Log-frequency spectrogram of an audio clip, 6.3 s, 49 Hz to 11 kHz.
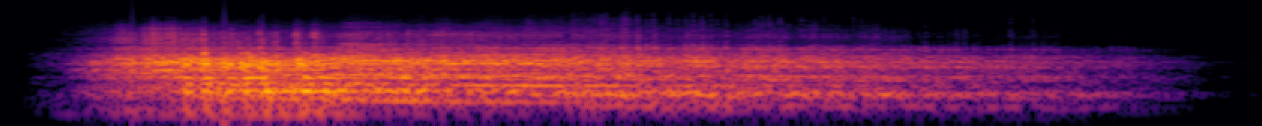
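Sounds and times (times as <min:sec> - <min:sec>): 
exterior metal debris creaking: 0:00.9 - 0:05.1.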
